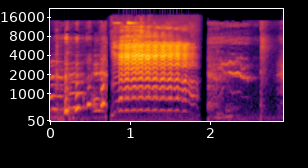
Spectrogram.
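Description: A rubber gym ball squeaks under the weight of someone lying on it in one long, loud, wavering squeal that sounds almost like a bleat. Brief voice or laughter sounds come just before and after.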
